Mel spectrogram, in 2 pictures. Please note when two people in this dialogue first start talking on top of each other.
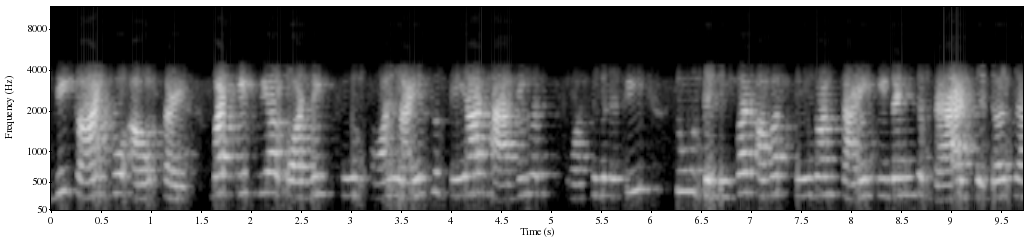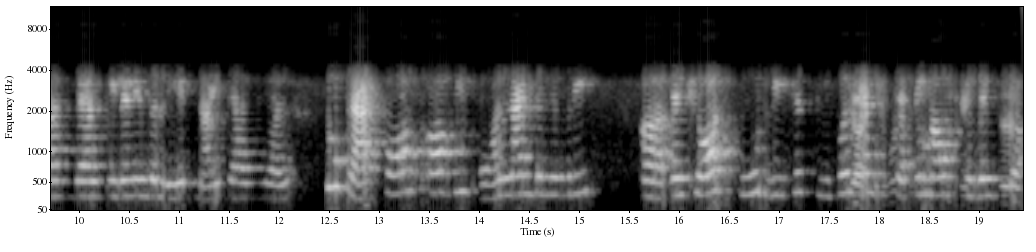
17.7 s

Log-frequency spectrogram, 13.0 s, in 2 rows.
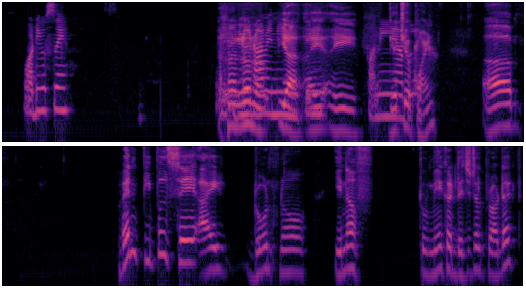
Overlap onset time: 2.8 s

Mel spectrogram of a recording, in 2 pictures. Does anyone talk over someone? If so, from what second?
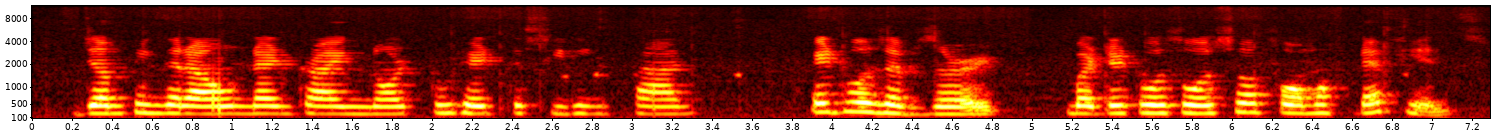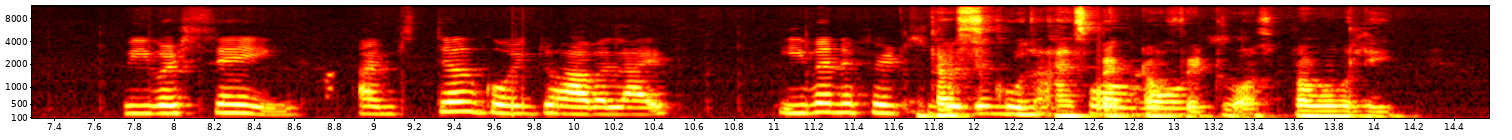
11.8 s

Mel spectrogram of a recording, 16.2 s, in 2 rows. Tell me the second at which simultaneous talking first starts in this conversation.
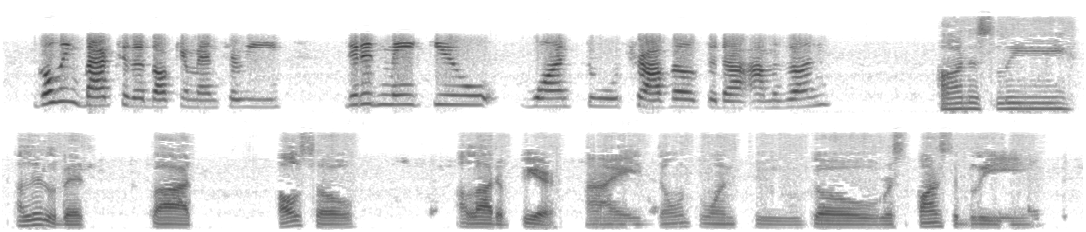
none

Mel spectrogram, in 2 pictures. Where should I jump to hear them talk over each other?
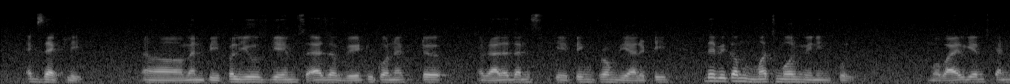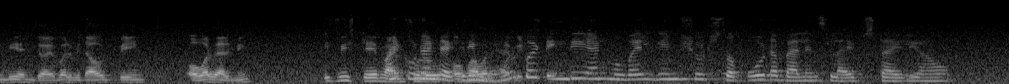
14.0 s

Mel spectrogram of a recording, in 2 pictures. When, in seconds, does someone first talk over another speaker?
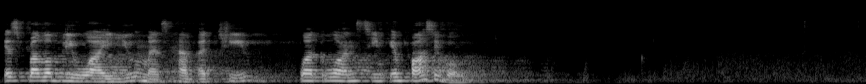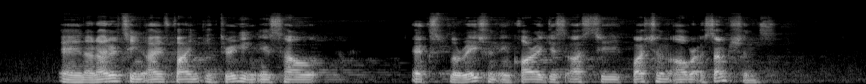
none

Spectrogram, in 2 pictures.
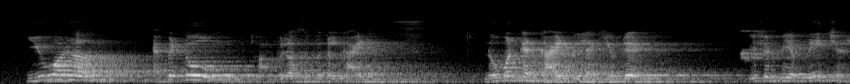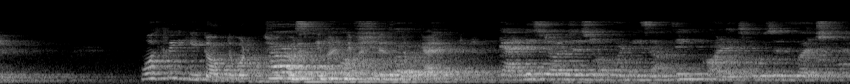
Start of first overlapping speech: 11.2 s

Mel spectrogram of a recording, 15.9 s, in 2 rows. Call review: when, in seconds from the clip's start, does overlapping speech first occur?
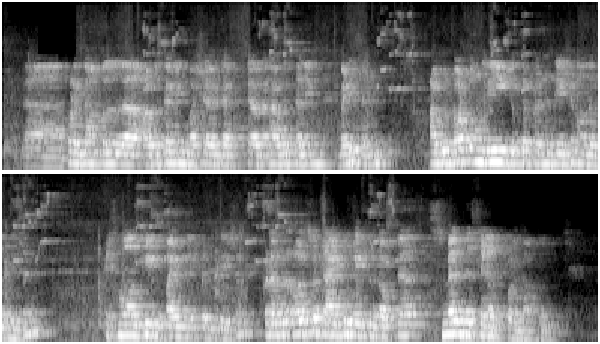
none

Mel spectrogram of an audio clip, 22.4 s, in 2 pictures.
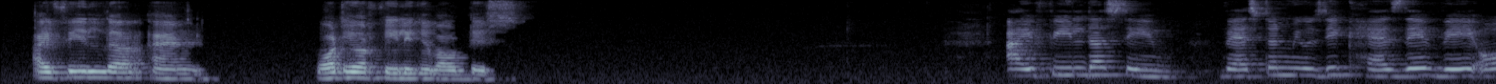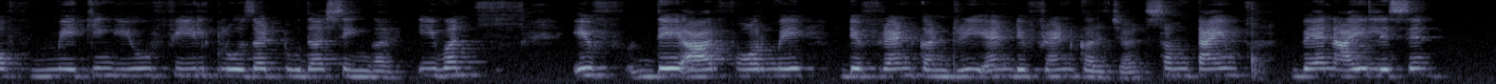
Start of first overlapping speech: none

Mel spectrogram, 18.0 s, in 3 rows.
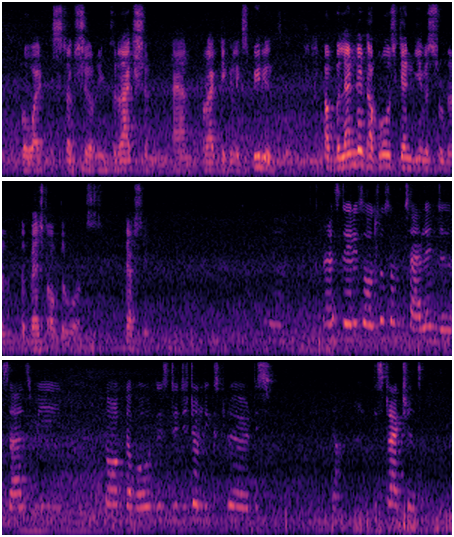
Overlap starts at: none

